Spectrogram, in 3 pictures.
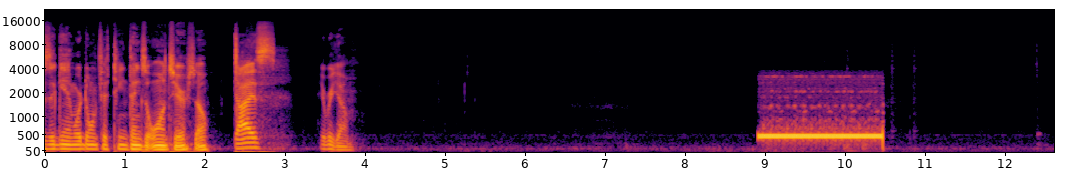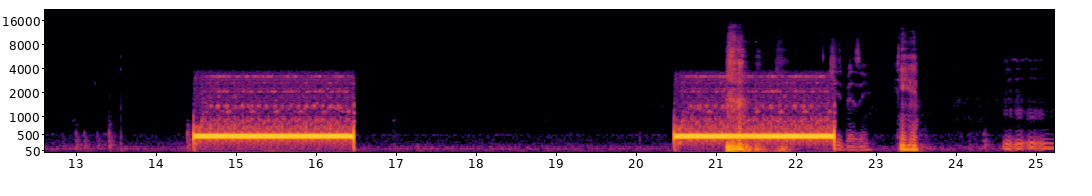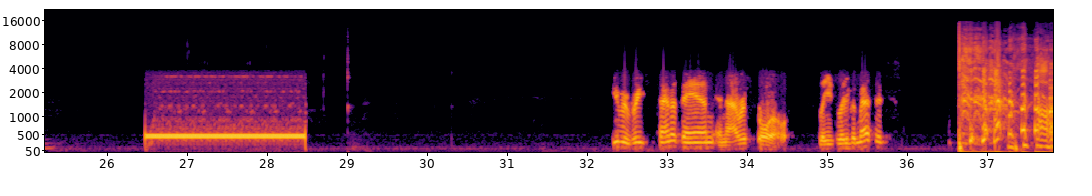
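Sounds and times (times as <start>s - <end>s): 
speech: 0.0s - 4.0s, 23.3s - 23.6s, 32.4s - 35.9s, 36.9s - 37.8s
telephone ringback tone on an outgoing call: 8.9s - 10.5s, 14.5s - 16.6s, 20.5s - 22.5s, 26.5s - 28.5s
laughter: 21.2s - 21.9s, 36.7s - 37.8s.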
